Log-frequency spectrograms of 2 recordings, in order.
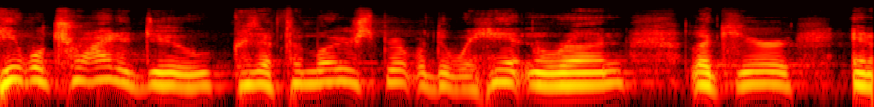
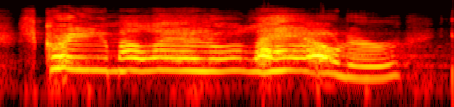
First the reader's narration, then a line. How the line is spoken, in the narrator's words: Elijah yells at him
